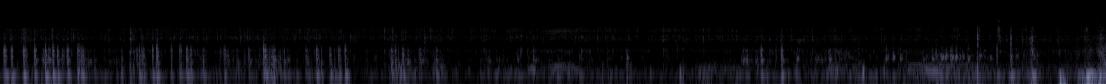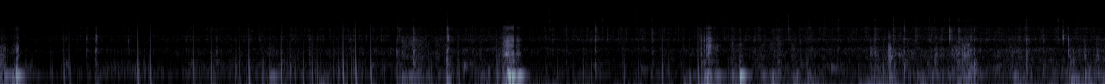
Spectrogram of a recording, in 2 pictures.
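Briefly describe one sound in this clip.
Muffled underwater knocks and rustles come from a swimmer's movements.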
